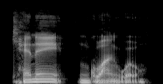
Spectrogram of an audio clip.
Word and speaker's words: Nwangwu: Kene Nwangwu.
